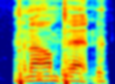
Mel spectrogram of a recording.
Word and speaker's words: Phnom Penh: Phnom Penh.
